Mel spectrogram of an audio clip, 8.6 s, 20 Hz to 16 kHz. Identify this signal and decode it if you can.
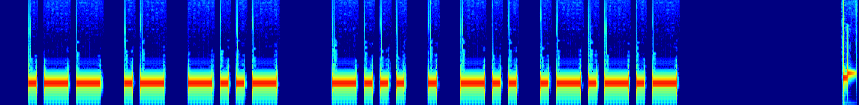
Morse code, heard as a keyed tone, about 16 wpm, 700 Hz. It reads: WAX BED.
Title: Pangram Challenge v2 - 15wpm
